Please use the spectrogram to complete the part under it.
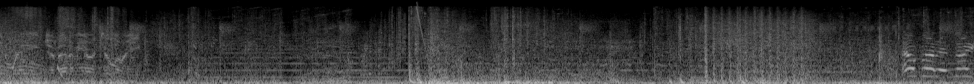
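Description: Enemy artillery fire and gunfire in the Helldivers 2 video game, a dense continuous barrage of crackling shots and heavy booms with a louder surge midway, with voices talking over the battle.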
